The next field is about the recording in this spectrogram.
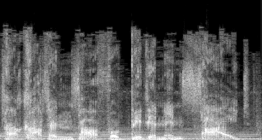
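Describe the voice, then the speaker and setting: A man voicing a grim, honorable monstrous warrior in a video game, with a growling, gravelly voice and a solemn, terse, commanding manner. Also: sits low, sing-song, unhurried, over music, exaggerated voice. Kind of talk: video game cutscene acting.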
